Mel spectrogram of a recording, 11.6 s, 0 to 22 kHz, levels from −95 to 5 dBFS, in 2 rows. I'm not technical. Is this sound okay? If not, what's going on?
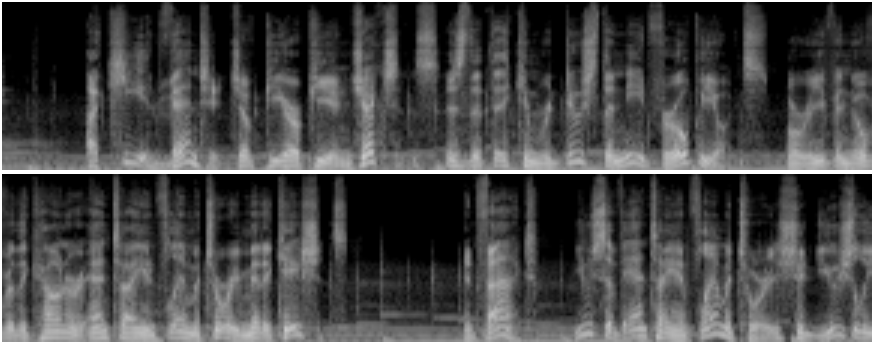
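Yes, the sound is fine, with nothing going wrong in the recording at any point.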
